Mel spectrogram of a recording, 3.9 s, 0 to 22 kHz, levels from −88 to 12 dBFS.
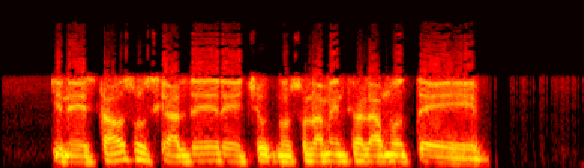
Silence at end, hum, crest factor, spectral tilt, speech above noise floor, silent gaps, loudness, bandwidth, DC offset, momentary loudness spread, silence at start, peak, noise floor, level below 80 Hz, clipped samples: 0.65 s; none; 14 dB; -5.5 dB/octave; 41 dB; none; -18 LUFS; 12.5 kHz; under 0.1%; 3 LU; 0.35 s; -6 dBFS; -60 dBFS; -56 dBFS; under 0.1%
